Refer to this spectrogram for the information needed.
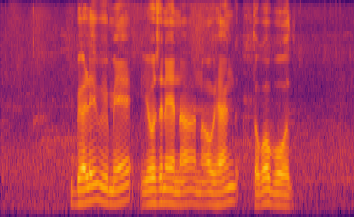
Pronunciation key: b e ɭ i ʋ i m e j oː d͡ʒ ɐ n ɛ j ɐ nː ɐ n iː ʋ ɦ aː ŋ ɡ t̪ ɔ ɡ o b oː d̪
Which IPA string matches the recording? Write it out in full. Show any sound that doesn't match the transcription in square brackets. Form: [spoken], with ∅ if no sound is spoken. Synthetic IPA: b e ɭ i ʋ i m e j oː d͡ʒ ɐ n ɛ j ɐ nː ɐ n [aː] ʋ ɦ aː ŋ ɡ t̪ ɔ ɡ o b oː d̪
